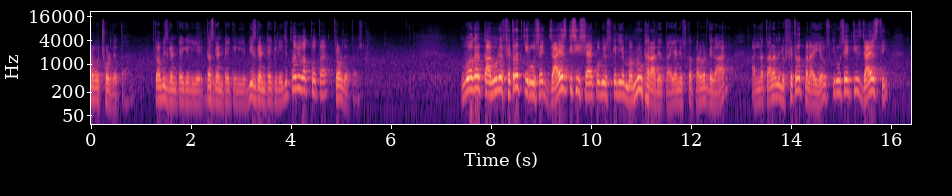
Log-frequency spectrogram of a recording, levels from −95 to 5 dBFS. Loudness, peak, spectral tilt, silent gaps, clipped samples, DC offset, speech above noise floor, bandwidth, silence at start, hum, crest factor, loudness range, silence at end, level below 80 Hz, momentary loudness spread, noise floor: -22 LUFS; -2 dBFS; -5.5 dB/octave; none; under 0.1%; under 0.1%; 36 dB; 14.5 kHz; 0 s; none; 20 dB; 10 LU; 0.5 s; -66 dBFS; 15 LU; -58 dBFS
